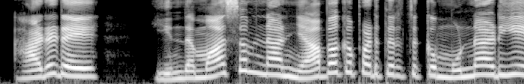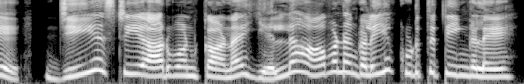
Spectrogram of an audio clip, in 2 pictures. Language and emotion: Tamil, surprised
